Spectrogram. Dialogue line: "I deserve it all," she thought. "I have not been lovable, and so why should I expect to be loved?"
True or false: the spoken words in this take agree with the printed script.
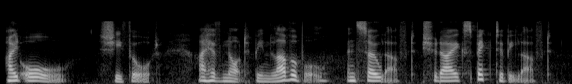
false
